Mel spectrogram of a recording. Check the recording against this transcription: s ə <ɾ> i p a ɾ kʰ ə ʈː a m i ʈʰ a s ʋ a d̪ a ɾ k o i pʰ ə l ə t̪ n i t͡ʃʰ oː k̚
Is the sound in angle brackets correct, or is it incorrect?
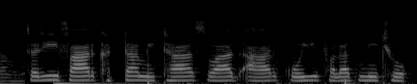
correct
